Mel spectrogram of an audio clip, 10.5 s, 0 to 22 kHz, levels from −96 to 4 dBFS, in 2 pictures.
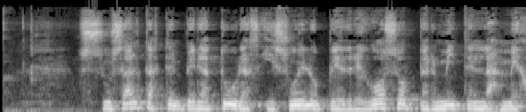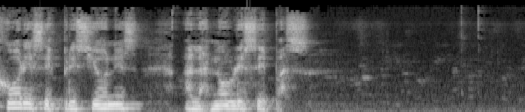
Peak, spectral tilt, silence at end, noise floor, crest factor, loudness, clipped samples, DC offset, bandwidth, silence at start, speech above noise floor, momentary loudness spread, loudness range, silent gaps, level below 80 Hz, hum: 0 dBFS; -4.5 dB/octave; 2.2 s; -51 dBFS; 14 dB; -12 LUFS; under 0.1%; under 0.1%; 17 kHz; 0.35 s; 39 dB; 6 LU; 5 LU; none; -40 dBFS; none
